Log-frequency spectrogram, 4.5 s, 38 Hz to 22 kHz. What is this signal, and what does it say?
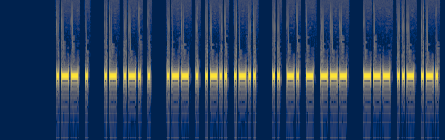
Morse code, heard as a keyed tone, about 52 wpm, 700 Hz. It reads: WE ARE WELL INTO OUR
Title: Sentences from Top 1000 Words - Review Part 5 - 50wpm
